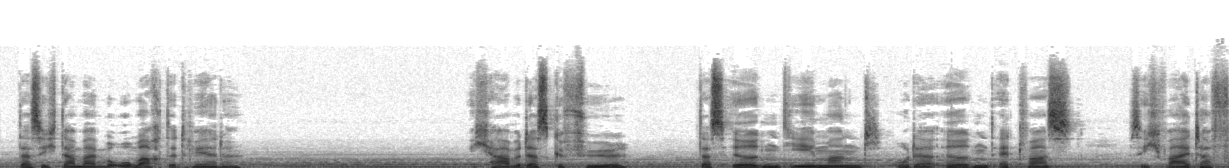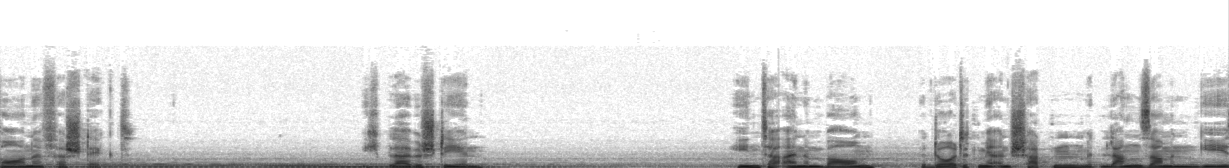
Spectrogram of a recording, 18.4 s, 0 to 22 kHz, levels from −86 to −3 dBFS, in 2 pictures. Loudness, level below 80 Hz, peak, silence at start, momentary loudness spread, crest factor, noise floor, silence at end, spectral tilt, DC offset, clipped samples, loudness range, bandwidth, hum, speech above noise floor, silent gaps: -19 LUFS; -54 dBFS; -4 dBFS; 0 s; 15 LU; 16 dB; -41 dBFS; 0 s; -4.5 dB/octave; under 0.1%; under 0.1%; 5 LU; 14.5 kHz; none; 23 dB; none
